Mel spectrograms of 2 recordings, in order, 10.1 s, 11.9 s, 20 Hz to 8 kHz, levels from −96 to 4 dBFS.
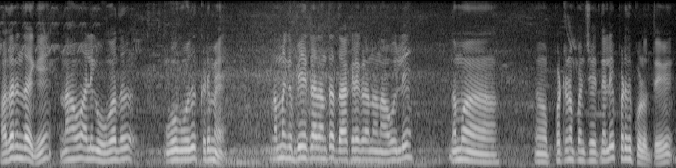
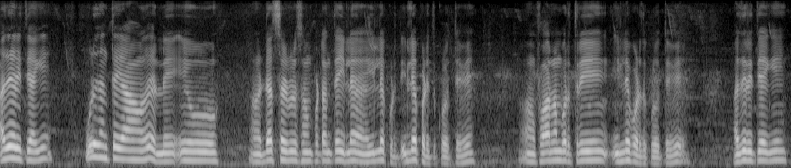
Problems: none marked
